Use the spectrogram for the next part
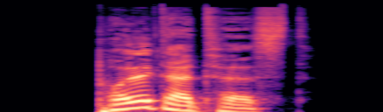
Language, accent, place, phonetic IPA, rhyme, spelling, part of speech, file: German, Germany, Berlin, [ˈpɔltɐtəst], -ɔltɐtəst, poltertest, verb, De-poltertest.ogg
- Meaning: inflection of poltern: 1. second-person singular preterite 2. second-person singular subjunctive II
